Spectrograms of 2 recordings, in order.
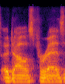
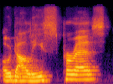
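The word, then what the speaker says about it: Odalis Pérez: And I remember leading up to it, someone had mentioned at some point that, like, you know, his name was pronounced, you know, Odalis Perez, or Odalis Perez, would be the better pronunciation. I'm obviously botching it now, but I was super hyped because everyone had called him Odalis Perez, 'cause that's kind of the Americanized version of what you would call him.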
